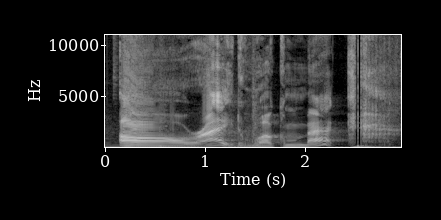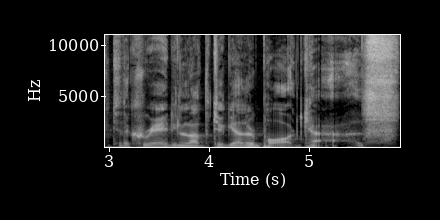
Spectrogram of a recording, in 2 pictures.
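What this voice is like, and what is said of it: Deliberately deep voice. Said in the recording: “put on my deep voice,”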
